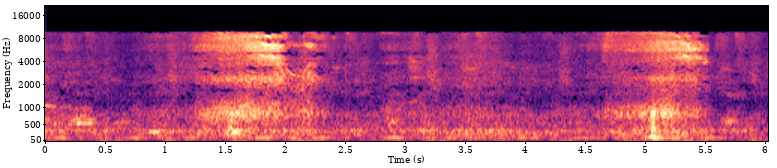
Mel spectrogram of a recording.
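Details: Light snoring from a sleeping puppy: two soft, rough breathing noises with a hissy, snorting quality over faint room noise.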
